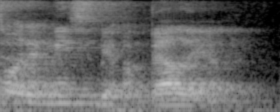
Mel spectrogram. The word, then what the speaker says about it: abelian: People pronounce it abelian, but I pronounce it abelian.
